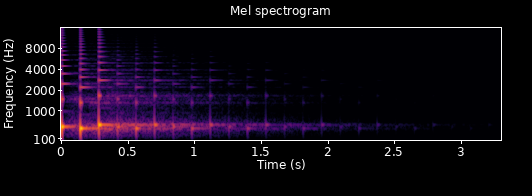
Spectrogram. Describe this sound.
Sound effects > Electronic / Design
Mobile phone notification sound made in Fl Studio (FLEX) Free!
